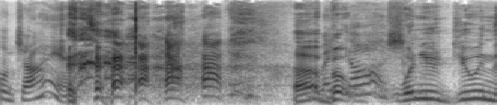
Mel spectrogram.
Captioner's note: laughter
